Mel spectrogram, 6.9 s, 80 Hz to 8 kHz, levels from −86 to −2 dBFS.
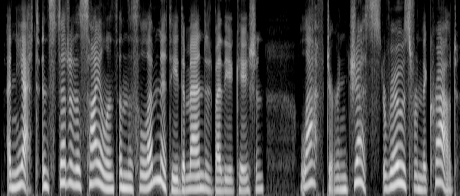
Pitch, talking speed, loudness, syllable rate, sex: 215 Hz, 175 wpm, -21 LUFS, 5.5 syllables/s, female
